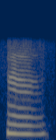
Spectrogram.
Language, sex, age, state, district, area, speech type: Kannada, female, 30-45, Karnataka, Uttara Kannada, rural, conversation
